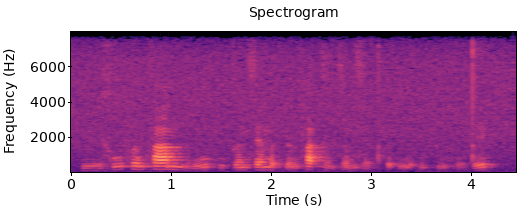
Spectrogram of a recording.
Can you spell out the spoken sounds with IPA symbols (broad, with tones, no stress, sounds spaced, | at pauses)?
m e̤˨˩ x u˧ f ə˧ w f aː˧ m ŋ ɨ̤˨˩ ə̯ ŋ u˧ f ṳ˨˩ k ə˧ n s ɛ˨˦ m ə˨˩ t̚ ɗ ə˨˦ n f a˦˥ t̚ z ə̤˨˩ n z ə˨˦ m z ɛ̤˨˩ t̪ʰ ə˨˩ p̚ ŋ ṵ˧˨ ə̯ ɓ ɨ˧˩ k ɨ̰˧˥ f o̤˨˩ t̪ e˦˥ k̚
